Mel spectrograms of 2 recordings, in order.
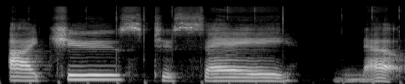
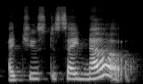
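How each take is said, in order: First: Very slow and lower; a slow, lower and deliberate I choose to say no; slow, low affirmation. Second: Said in the usual way. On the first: Shown as a demonstration. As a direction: let each word settle, savoring the choice.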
